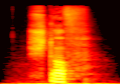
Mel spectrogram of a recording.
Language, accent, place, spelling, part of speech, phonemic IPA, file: German, Germany, Berlin, Stoff, noun, /ʃtɔf/, De-Stoff.ogg
- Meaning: 1. stuff, matter, substance 2. stuff, matter, substance: the contents of a learning programme 3. substance 4. cloth, fabric, material 5. dope (narcotic drugs)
